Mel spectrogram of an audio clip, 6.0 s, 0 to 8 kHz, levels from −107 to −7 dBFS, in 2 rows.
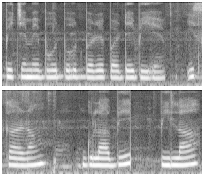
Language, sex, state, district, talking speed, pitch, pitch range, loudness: Hindi, female, Arunachal Pradesh, Papum Pare, 140 wpm, 215 Hz, 205-225 Hz, -15 LUFS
